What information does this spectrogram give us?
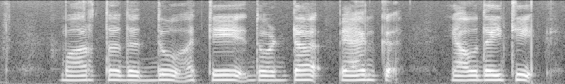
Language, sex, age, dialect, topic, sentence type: Kannada, male, 18-24, Dharwad Kannada, banking, statement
